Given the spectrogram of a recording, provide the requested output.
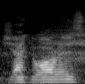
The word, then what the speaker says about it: Jaguares: hat I can't pretend to know how to pronounce that hog where's Jaguar jaguares thank you regular letters hog where's the nose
